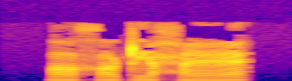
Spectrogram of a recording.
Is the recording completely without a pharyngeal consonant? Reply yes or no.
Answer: no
